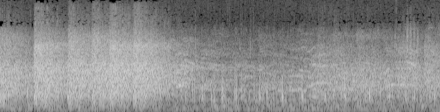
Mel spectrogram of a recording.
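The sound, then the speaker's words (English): Rifle gunfire in a battle, as defenders at a mine open fire on charging outlaws: rapid, loud cracking bursts crowd the start, then thin out and continue more faintly beneath a speaking voice. “The men at the mine waited quietly, their guns ready, their faces grim with determination. At last, the Lone Ranger gave the command. Open fire!”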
